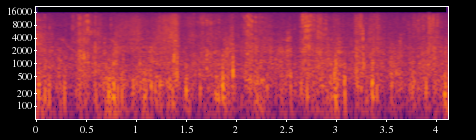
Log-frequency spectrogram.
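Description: A colt's hooves walking on grass and dirt: an irregular run of soft footfalls, mixed with a person's footsteps.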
